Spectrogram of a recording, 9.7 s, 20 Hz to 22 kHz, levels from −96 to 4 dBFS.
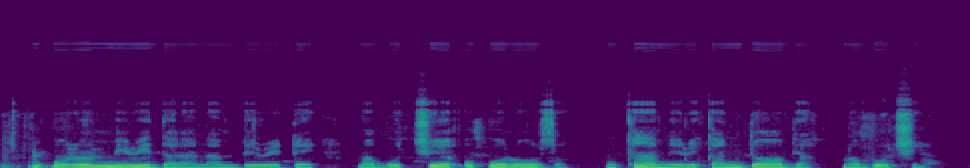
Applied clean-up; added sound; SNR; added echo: none; none; none; none.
